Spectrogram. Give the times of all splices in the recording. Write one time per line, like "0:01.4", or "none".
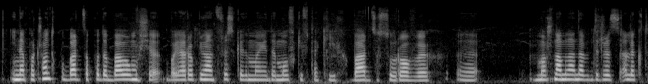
none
